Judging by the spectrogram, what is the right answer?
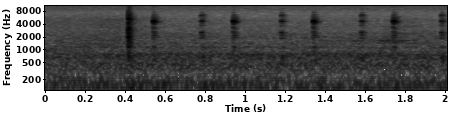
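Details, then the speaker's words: VW Touareg 7L 2.5 TDI R5 at idle after fitting LED indicator bulbs without resistors: rapid paired relay clicks, hyperflash about twice normal speed, even on hazards, as the car sees no bulb. "it flashes up already even on the hazards and you hear the clicking noise so the relay is going twice as fast because it thinks that there's no bulb"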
